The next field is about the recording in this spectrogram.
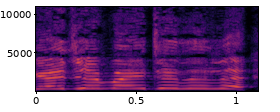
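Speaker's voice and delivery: high-pitched mock wail; hammed-up tearful panic. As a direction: blurt it out in an exaggerated crying squeal. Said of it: "my tears are blocking it".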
